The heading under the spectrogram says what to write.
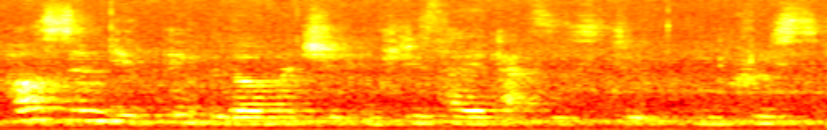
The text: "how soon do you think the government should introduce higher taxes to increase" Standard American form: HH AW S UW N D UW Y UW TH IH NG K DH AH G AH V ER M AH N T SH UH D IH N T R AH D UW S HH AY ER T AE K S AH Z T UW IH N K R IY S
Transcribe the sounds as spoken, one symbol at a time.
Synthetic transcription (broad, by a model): HH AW S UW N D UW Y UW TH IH NG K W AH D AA UH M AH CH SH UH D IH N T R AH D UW S HH AY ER T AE K S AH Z T UW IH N K R IY S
